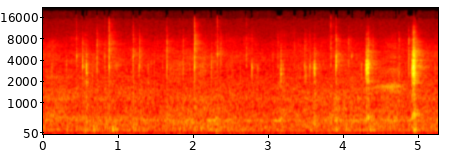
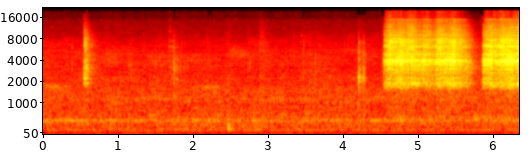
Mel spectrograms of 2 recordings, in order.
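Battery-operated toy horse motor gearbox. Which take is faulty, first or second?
first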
